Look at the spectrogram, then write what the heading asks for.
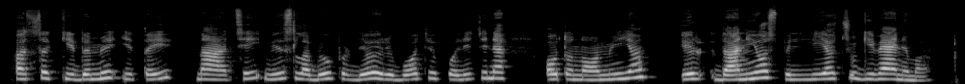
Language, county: Lithuanian, Vilnius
